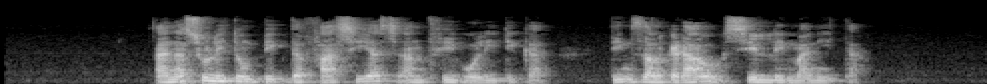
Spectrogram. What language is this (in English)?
Catalan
